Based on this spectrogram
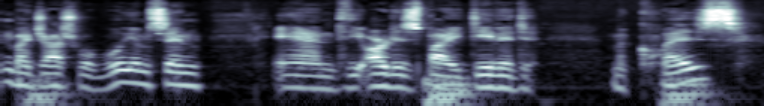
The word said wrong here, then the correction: Marquez: I'm probably pronouncing that wrong. He comes from Marvel, has been working on Marvel stuff for quite some time. – Marquez.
